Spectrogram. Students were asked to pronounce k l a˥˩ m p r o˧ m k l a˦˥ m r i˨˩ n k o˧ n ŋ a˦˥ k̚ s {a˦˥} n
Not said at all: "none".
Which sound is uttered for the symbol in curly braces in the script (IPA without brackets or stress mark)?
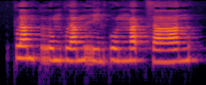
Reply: aː˦˥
